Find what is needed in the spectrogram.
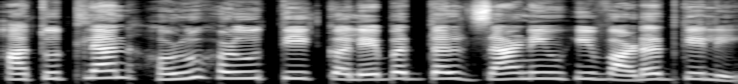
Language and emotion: Goan Konkani, neutral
